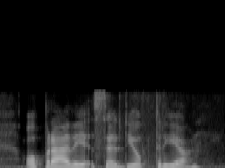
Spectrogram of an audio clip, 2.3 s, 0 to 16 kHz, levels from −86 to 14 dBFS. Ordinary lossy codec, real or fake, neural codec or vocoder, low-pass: none; fake; codec, 16 kHz, 4 kbps, X-Codec, HuBERT features, trained on LibriSpeech; 7.2 kHz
